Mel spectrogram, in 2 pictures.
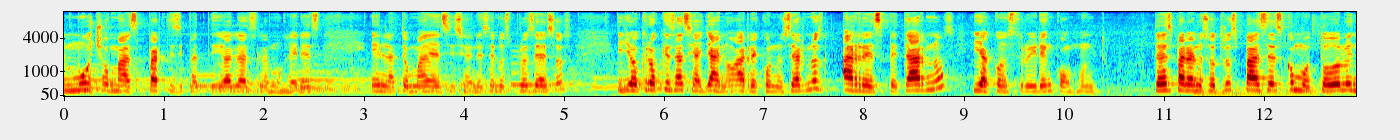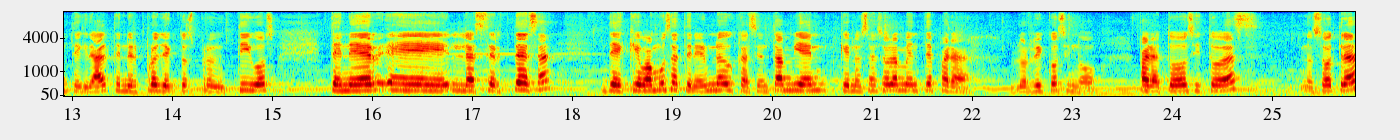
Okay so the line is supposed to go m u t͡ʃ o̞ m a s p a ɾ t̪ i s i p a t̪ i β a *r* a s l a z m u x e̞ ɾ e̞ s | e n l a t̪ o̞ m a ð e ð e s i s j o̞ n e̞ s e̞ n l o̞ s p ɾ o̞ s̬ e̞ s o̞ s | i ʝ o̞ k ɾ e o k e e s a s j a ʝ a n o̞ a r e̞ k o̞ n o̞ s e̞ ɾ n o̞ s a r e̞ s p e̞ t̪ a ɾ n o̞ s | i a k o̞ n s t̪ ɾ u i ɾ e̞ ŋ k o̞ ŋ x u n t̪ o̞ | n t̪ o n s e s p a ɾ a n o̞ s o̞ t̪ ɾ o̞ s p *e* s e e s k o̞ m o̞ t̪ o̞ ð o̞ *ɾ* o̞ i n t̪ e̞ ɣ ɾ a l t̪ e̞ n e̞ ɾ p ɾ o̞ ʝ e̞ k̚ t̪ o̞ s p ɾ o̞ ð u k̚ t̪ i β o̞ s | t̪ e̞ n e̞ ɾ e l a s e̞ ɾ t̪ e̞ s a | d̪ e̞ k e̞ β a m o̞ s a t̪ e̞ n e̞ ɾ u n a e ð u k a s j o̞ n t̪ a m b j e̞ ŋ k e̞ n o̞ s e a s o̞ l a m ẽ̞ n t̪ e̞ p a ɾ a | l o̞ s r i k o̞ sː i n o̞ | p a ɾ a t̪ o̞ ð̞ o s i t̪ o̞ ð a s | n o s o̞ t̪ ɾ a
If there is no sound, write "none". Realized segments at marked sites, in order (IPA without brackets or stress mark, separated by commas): l, a, l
